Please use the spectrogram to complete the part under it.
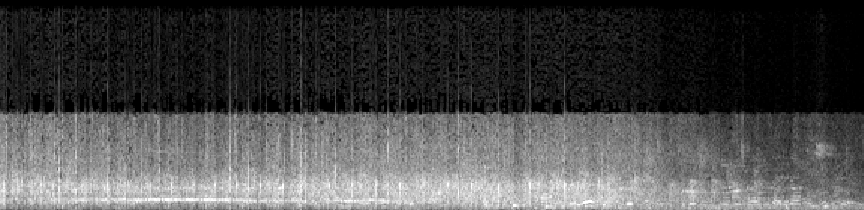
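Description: A young choir sings together in a large echoing hall.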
